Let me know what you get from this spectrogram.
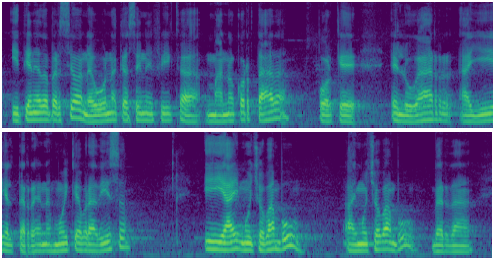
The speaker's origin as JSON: {"language": "Spanish", "country": "El Salvador", "said": "que formamos en aquellos años del 82 en mi país."}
